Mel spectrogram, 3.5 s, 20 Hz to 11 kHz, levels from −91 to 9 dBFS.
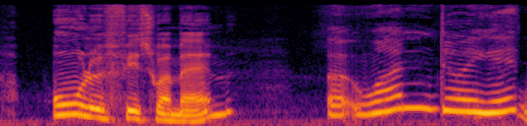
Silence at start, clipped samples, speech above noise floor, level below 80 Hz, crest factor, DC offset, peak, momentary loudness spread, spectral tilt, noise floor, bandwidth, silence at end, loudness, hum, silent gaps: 0.35 s; under 0.1%; 34 dB; -46 dBFS; 12 dB; under 0.1%; -2 dBFS; 11 LU; -7.5 dB/octave; -46 dBFS; 10 kHz; 0 s; -14 LUFS; none; none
